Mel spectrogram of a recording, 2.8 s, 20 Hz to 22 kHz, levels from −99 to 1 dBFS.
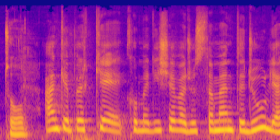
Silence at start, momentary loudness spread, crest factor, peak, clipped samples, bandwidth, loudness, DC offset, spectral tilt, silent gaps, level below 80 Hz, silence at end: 0.05 s; 5 LU; 12 dB; -4 dBFS; under 0.1%; 18 kHz; -16 LUFS; under 0.1%; -5 dB/octave; none; -44 dBFS; 0 s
